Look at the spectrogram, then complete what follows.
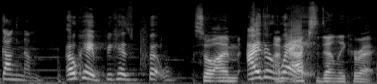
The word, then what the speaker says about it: Gangnam: Are we saying Gundam style or Gangnam Gangnam. Oh, okay. style? Well, technically it's pronounced Gangnam.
